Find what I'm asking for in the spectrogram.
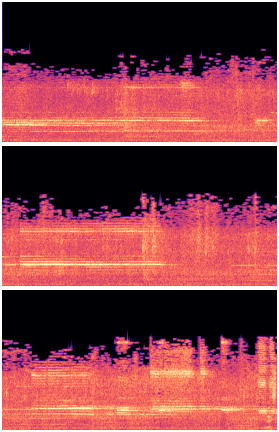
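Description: A train rumbles at New Delhi railway station, heard from a second-floor vantage: steady rolling rail noise with thin wheel squeals and a busy station wash, and faint speech somewhere in the mix.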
